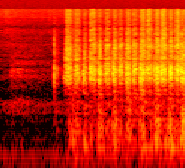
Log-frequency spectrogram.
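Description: Rapid scraping of the coating off a square of a scratch-off poster, starting about a second in with a quick run of short, even strokes after a single tap.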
